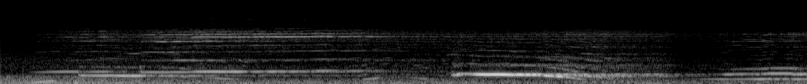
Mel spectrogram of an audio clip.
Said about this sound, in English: They also do strange things like doing ABA form, where they make a statement. Now that's one phrase, and the whale repeats its phrase and sort of yodels the second time. Here, I'll show you what I mean.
